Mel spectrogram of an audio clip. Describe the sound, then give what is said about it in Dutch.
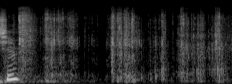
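Crackly rustling of green wrapping paper being torn and crumpled open in several bursts as a gift, a cycling book by Thijs Zonneveld, is unwrapped, with a brief voice at the start. “Mag hem gelijk uitpakken.”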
